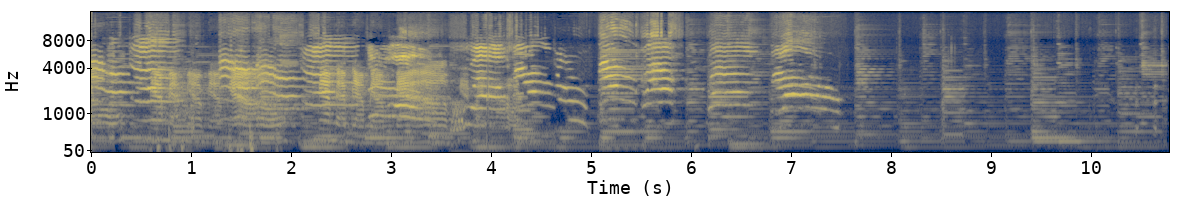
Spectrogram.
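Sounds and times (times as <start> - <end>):
cats meowing a Christmas carol melody: 0.0 - 8.0.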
